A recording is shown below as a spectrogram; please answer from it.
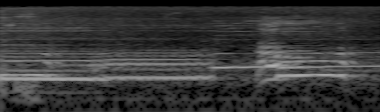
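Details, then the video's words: A white hound and a dark hound chained in brush near an irrigation ditch at night, recorded from across the ditch about ten yards away; one continuous, sustained howling bay that wavers and rises in pitch toward the end. "Barking dogs"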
